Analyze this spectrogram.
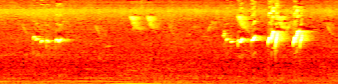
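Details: Ruby-throated bulbul singing, a lure recording meant to get other birds singing: a brief whistled phrase, a pause, then a burst of quick rising whistled notes and high chips.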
